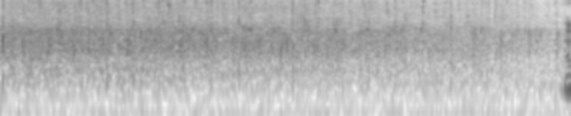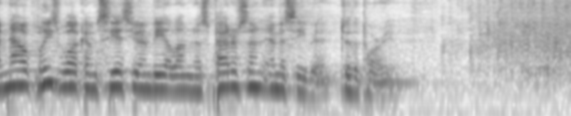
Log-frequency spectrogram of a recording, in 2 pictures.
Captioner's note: applause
